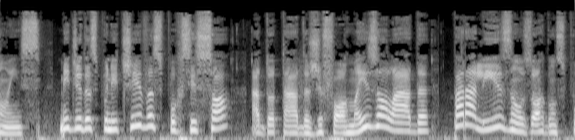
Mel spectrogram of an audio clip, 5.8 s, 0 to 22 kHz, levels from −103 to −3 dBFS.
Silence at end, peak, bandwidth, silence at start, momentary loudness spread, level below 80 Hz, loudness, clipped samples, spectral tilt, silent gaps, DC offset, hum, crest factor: 0 s; -6 dBFS; 16.5 kHz; 0 s; 5 LU; -38 dBFS; -19 LUFS; under 0.1%; -4.5 dB/octave; none; under 0.1%; none; 14 dB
